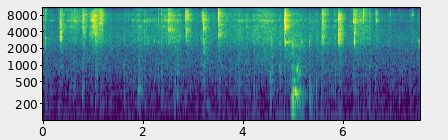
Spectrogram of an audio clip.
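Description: Close-up mouth sounds of a man eating noodles and fried egg by hand: wet chewing and lip-smacking clicks, with a louder short throaty mouth sound about five seconds in.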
